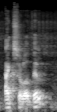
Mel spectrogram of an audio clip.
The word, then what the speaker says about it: Ak-Xolotl: It's a really difficult name to pronounce, but it's Ak-Xolotl. And it was an arcade shooter before, very arcadey, and now it's become a full-on roguelite. – Oh, nice. So, yeah, and you play as a hungry Ak-Xolotl in search for food or violence, maybe both.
